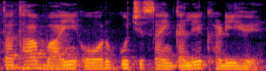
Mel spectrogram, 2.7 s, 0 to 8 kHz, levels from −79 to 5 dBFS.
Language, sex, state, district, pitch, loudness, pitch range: Hindi, male, Uttar Pradesh, Shamli, 130 Hz, -14 LUFS, 120-140 Hz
